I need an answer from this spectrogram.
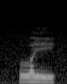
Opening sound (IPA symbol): lˠ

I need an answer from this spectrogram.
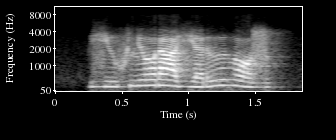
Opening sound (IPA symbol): zʲ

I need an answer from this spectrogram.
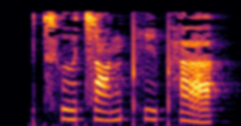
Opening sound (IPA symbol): t͡sʰ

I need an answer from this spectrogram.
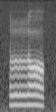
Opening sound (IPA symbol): lː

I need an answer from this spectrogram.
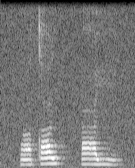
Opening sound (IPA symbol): õ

